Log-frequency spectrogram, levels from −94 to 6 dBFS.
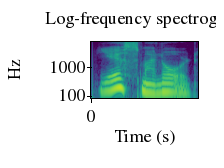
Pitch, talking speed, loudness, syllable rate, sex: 150 Hz, 165 wpm, -17 LUFS, 3.1 syllables/s, female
